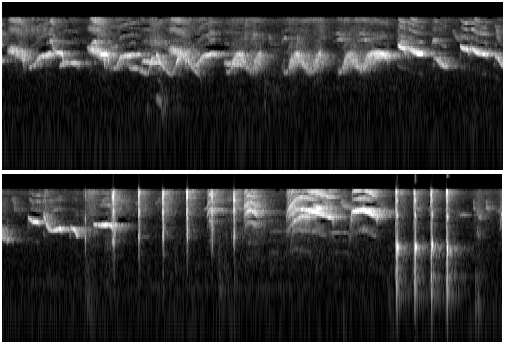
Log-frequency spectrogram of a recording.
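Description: Chinese hwamei singing a fast, varied song of quick whistled phrases. From about six seconds in the song thins out into a run of sharp clicks and short harsh notes.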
